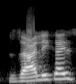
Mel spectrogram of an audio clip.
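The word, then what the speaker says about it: ذلك: हा बतन लिका मस्द नॉ जालिका pronounce जालिका बट इट ज रिटन विदाउट अलिफ व वही बात है जो पहले हाज के ताल्लुक से बताई थी के पढ़ा तो ऐसे जाएगा जाली का लेकिन लिखा ऐसा जाएगा जालिका इस पर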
